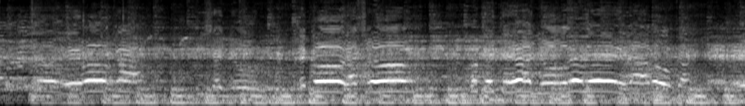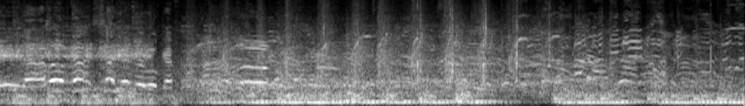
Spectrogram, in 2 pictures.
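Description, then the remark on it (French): Boca Juniors football supporters massed outside the stadium while its doors are still closed, competing to make the most noise: a dense roar of shouting and chanting voices, shifting midway into rhythmic clapping or pounding over a deep, steady low rumble. “Les supporters sont tendus. C'est à celui qui fera le plus de bruit.”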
